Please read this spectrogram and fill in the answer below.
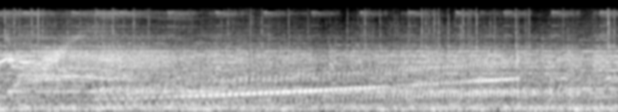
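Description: Tom and Jerry themed pachinko machine playing an electronic effect: a single tone rising slowly in pitch for about four seconds, then cutting off suddenly, over steady machine din. A short swooping sound comes right at the start.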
